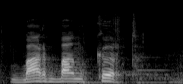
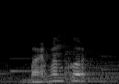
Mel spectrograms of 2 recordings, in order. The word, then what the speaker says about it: Barbancourt: Барбанкорт. Барбанкорт. Корт, ну типа теннисный корт.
